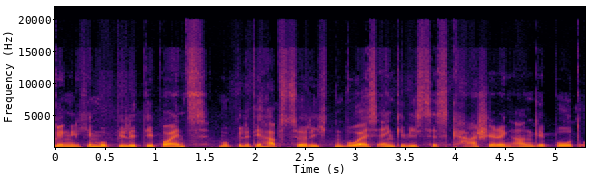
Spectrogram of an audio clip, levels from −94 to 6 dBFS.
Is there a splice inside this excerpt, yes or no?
no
